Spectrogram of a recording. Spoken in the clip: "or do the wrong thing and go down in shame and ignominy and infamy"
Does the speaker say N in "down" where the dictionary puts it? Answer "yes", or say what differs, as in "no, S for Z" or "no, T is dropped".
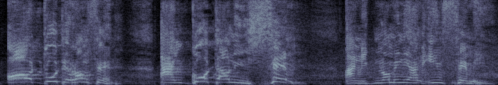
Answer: yes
